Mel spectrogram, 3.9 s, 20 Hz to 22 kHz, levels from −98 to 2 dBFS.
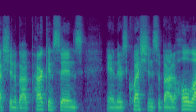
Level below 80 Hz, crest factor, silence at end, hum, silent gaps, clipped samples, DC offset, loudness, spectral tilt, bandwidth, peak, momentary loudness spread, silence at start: -72 dBFS; 20 dB; 0 s; none; none; under 0.1%; under 0.1%; -28 LUFS; -4 dB/octave; 12.5 kHz; -8 dBFS; 9 LU; 0 s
